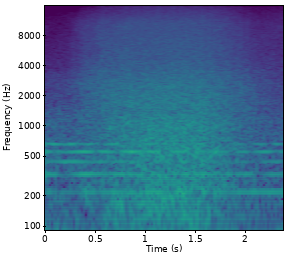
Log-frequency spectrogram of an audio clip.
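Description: A wave surging in. Its rush builds about a third of a second in, peaks, and eases off near the end. The held piano notes fade away beneath it.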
